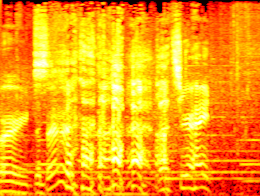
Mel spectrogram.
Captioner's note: laughing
